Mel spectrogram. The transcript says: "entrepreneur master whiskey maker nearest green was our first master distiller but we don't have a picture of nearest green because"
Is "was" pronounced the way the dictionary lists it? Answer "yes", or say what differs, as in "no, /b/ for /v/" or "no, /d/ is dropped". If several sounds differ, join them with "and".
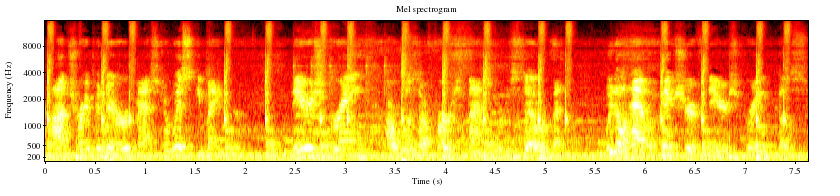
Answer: yes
